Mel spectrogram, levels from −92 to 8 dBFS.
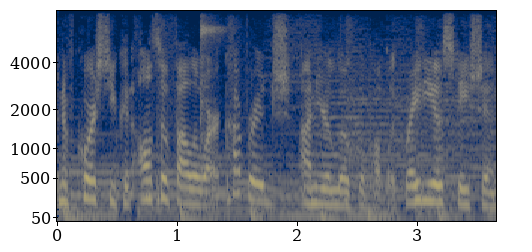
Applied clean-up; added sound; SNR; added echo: none; Tambourine; 18 dB; none.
